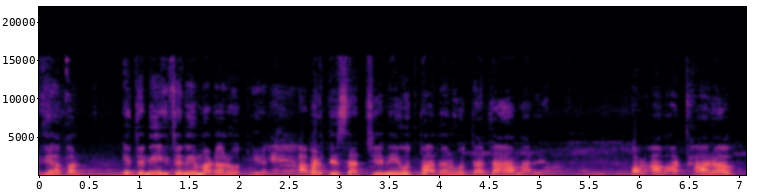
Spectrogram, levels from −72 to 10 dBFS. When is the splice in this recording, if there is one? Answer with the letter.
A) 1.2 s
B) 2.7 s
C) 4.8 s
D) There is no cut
B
